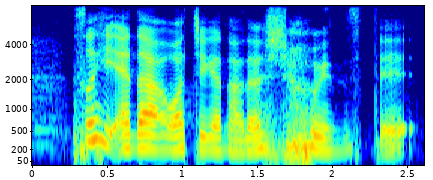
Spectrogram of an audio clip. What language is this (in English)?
English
